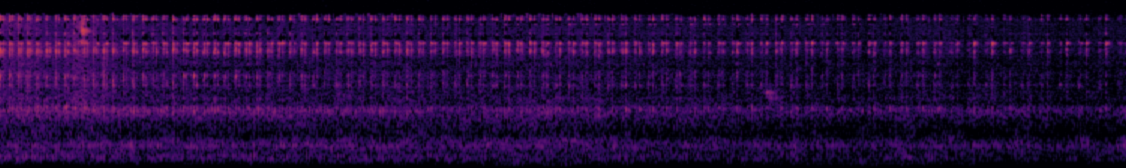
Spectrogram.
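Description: Alpha-type model Stirling engine coasting down after its burner flame is blown out: a faint, quick rhythmic ticking from its running gear that slows and fades as the flywheel loses speed.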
